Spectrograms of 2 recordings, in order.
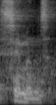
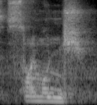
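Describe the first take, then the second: First: The name is pronounced in an English way. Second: The name is pronounced in a Dutch way.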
